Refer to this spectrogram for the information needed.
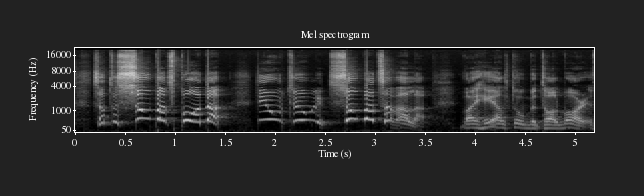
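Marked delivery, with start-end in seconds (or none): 0.2-3.5 much higher, louder disbelieving scream. Retelling how a friend reacted when told of the free throws, retelling a disbelieving scream. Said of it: "när han skrek Subac!".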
